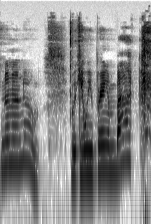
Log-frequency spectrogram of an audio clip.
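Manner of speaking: high, loud plea with laughter; imitated squealing objection; dismayed refusal. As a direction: play an aghast wife begging to undo it. Wife wants dog returned.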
